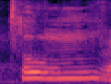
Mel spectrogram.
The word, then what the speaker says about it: Tomb: Tomb Raider. Tecnicamente Tomb, si legge Tomb invece che Tomb, come diciamo, però è stranissimo quello così. – Però Tomb è più simile a Bomb che più simile a Boobs, quindi...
